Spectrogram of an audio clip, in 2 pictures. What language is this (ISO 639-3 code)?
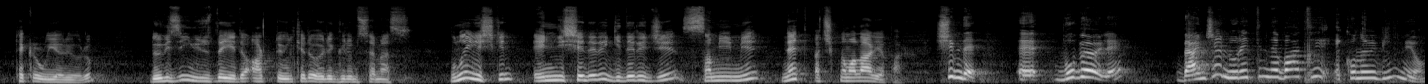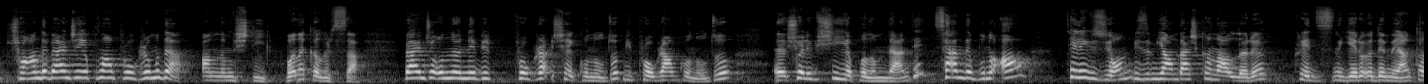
tur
